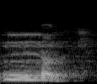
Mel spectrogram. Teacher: Nun ini adalah nun yang dibaca jelas, bukan nun yang didengungkan.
